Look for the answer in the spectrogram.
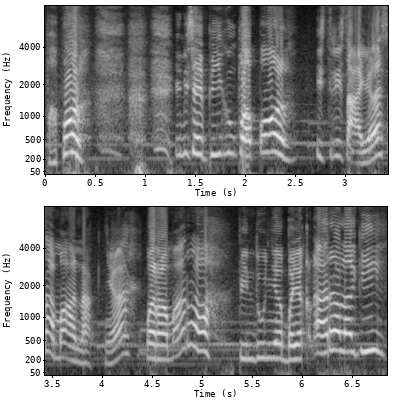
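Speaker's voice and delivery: high, gasping cries with broken pauses; hammed-up panic, catching breath between phrases; mock panicked caller. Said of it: "sambil nada gini". (panik dibuat-buat, terengah-engah dengan suara tinggi)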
